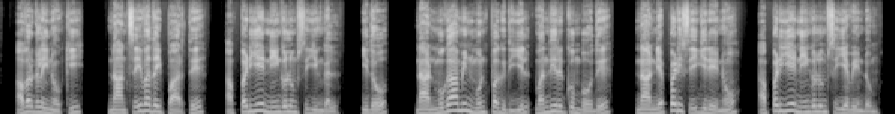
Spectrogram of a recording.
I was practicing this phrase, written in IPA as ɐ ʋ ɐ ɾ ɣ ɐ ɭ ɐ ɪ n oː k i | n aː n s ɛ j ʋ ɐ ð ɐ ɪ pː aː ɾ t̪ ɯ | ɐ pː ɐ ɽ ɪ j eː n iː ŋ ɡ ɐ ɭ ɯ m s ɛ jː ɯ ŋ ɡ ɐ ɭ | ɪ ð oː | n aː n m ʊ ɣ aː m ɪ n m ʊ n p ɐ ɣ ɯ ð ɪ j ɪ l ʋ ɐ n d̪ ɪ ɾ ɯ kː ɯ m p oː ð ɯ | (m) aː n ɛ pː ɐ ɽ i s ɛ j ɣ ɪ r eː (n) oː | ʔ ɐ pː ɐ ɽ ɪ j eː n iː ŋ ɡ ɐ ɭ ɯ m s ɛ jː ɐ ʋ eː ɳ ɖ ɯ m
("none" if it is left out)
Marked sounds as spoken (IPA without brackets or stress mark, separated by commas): n, n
